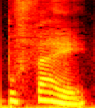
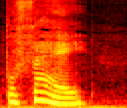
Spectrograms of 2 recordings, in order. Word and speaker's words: buffet: 是这样的，我们叫 buffet，但实际上这个单词在欧美人的读法中它读成 buffet，是法语词直接过来的，最后的 t 不发音， buffet 是最时髦的读法。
